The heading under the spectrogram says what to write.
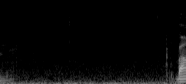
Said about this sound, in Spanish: Lo que, lo que los traspasos más caros en España, perdón, es que estoy tecleando. Em, a ver si puedo, si puedo encontrar, porque tengo una, lista de los traspasos, más, los traspasos más caros en general, europeos.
